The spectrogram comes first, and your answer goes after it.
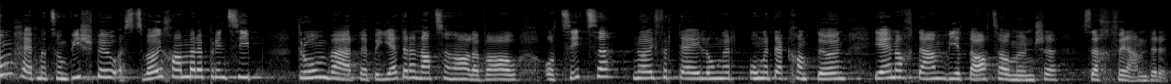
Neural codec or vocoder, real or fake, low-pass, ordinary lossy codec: vocoder, 44.1 kHz, 128 mel bands, Pupu-Vocoder; fake; 14.4 kHz; MP3, 96 kbps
